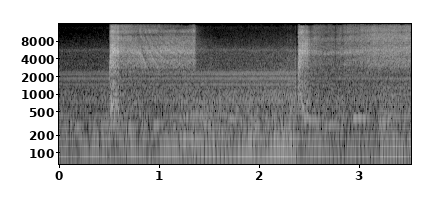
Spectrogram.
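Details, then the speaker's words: Suction machine during oral suctioning: the catheter is inserted from the corner of the mouth, then rinsed. A continuous rushing hiss with two brief slurping bursts as fluid is drawn through the catheter. "kita tutup tangan kita kita bersihkan area sekitar mulut Oke kalau sudah kita bilas"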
